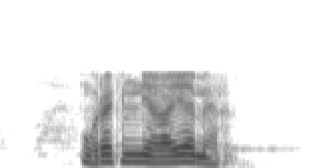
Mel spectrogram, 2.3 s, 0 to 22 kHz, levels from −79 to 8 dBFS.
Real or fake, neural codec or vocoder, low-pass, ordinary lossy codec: real; none; 3.6 kHz; AAC, 32 kbps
